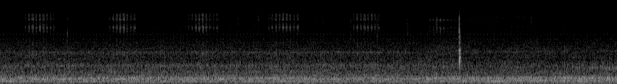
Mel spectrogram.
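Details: Kittens at a cat cafe purring as they are petted: an even low rumbling purr throughout, overlaid by a faint high hissing pulse repeating roughly every second and a single sharp click.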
